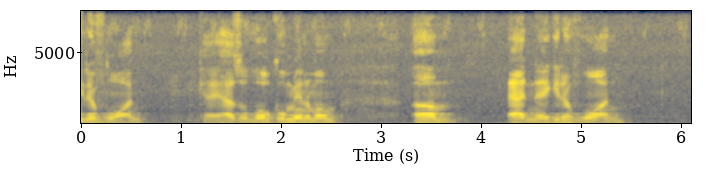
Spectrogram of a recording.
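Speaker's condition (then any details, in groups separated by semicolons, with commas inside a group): No condition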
